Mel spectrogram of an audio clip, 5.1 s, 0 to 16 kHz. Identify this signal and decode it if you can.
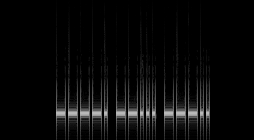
Morse code, heard as a keyed tone, about 20 wpm, 700 Hz. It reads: 978
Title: Numbers - 3-Digit 20wpm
